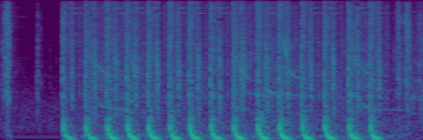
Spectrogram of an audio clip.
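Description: Rapid pistol fire in Valorant, a quick burst of about sixteen evenly spaced sharp shots in steady rhythm, loud and close with no talk, preceded by a brief click or two.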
